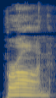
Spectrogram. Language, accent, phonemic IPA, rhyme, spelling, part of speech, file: English, US, /bɹɔn/, -ɔːn, brawn, noun / verb, En-us-brawn.ogg
- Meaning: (noun) 1. Strong muscles or lean flesh, especially of the arm, leg or thumb 2. Physical strength; muscularity 3. Head cheese; a terrine made from the head of a pig or calf; originally boar's meat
